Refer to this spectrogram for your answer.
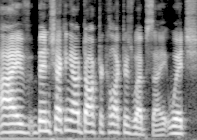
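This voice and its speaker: This man's voice has a fairly high pitch. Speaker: YouTube prop collectible reviewer. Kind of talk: casual product review vlog. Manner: halting, stumbles over words; casual, chatty.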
